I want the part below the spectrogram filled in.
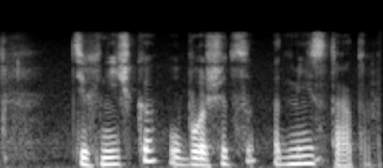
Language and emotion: Russian, neutral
